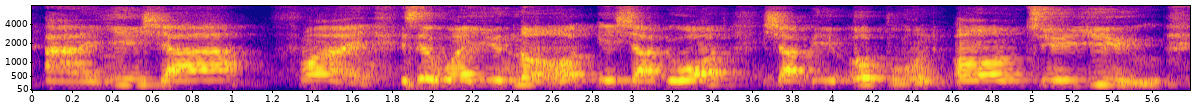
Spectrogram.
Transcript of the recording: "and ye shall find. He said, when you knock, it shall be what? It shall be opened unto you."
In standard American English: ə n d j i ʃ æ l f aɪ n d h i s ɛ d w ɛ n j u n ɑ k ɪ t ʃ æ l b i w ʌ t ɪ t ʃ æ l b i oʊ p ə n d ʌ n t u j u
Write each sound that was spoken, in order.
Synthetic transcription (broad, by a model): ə n j i ʃ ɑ l f aɪ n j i s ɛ w ɛ n j u n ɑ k ɪ t ʃ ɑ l b i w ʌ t ɪ t ʃ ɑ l b i oʊ p ə n d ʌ n t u j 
